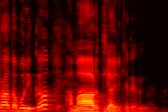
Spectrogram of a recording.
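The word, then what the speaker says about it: ἁμαρτία: 이 쉼표가 거꾸로 돼 있으면 숨을 내쉬면서 발음을 해라 그런 뜻입니다. 그래서 숨을 내쉬면서 발음을 하다 보니까 하마르티아 이렇게 되는 거예요. 예, 원래는 아마르티아인데 다시 한번 해보겠습니다. 하마르티아.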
